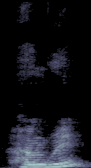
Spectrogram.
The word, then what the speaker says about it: hungry: On se rappelle bien que la lettre H n'est pas une lettre muette, d'accord? Donc on doit la prononcer. I am hungry, I am hungry.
